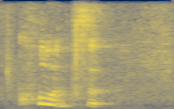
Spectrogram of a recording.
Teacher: So 裤 with the fourth tone, 字 is toneless. There's no tone mark on it.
